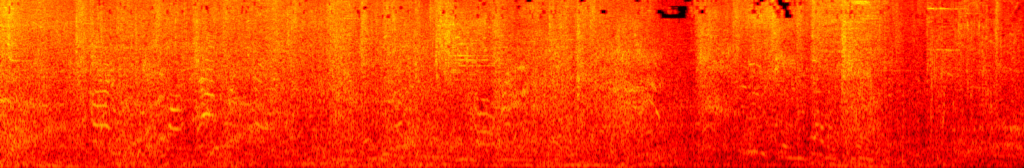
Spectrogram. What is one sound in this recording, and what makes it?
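Magic blasts whoosh and crackle in a fast battle.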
